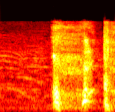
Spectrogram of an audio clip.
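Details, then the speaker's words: A woman coughing during a Labor Day campaign speech in Cleveland, Ohio. She jokes she gets allergic thinking about Trump. Two short, harsh, dry cough bursts after quiet room sound. "I've been talking so every time I think about Trump I get allergic"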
